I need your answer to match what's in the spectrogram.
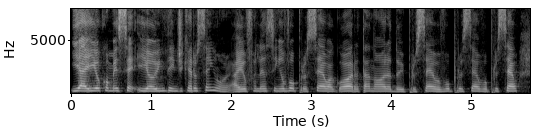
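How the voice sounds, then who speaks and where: A young woman, a podcast guest telling a personal testimony in an earnest, emotional way with soft, hushed passages. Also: fairly high pitch, little pitch movement, racing.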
